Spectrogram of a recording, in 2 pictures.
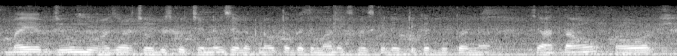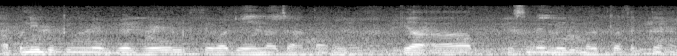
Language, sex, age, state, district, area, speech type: Hindi, male, 30-45, Uttar Pradesh, Sitapur, rural, read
